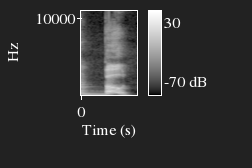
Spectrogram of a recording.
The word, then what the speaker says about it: boat: Nah, ini ingat cara bacanya boat bukan bot. Kalau bot itu jadinya robot. Ini boat.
